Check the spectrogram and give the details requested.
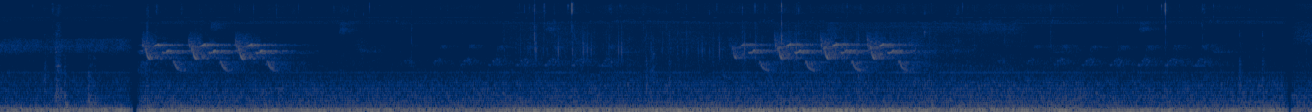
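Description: A songbird calling in the woods: two quick phrases of about four descending whistled notes, one about two seconds in and another about six seconds later, over a steady low rumble.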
